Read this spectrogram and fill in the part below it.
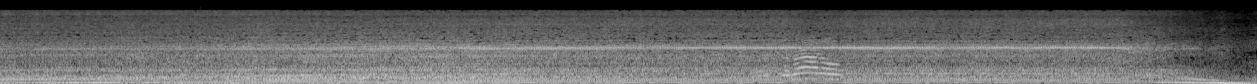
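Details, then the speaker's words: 2020 Can-Am X3 Turbo RR in neutral, revved to about 5,000 rpm, sound meter behind the driver's head: loud metallic rattle over the steady engine, likely CVT clutch noise; seems better at 6,000–7,000 rpm. "that's the five zone that that's the spot where you get that ugly-ass rattle"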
